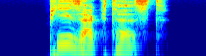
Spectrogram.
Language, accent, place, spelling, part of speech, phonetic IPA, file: German, Germany, Berlin, piesacktest, verb, [ˈpiːzaktəst], De-piesacktest.ogg
- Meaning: inflection of piesacken: 1. second-person singular preterite 2. second-person singular subjunctive II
